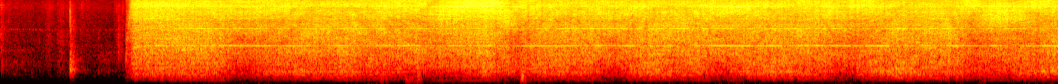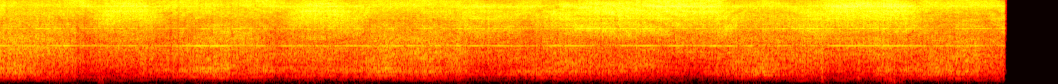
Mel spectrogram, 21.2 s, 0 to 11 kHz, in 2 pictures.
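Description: Dyson V10 cordless stick vacuum running on a rug, a steady high motor whine with a rushing of air, swelling and easing with each push and pull of the cleaner head. It starts about a second in and cuts off suddenly near the end.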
